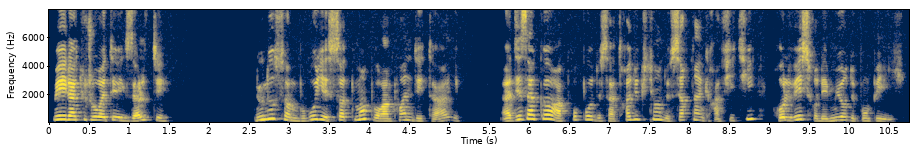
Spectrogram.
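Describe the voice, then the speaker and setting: A woman reading a Swedish academic man, chatty, reassuring, warm tone. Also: fairly high pitch, expressive, moderate pace, close to an everyday voice.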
